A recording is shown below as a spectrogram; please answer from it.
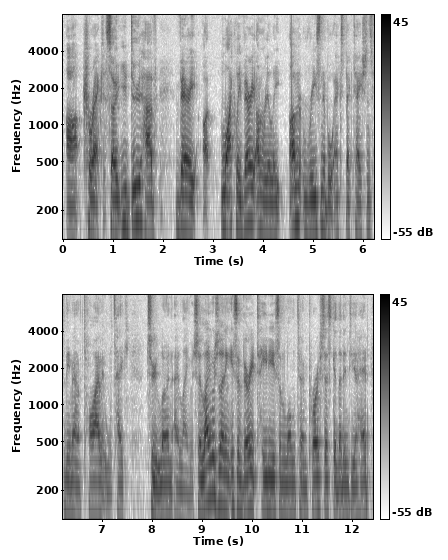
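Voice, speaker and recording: A language learning YouTuber, a young native English speaker, talks directly to the camera in a relaxed, unscripted lesson. He rambles slightly, doubling back on words and restarting phrases. His voice is at an ordinary middle pitch for a man, and he speaks a little fast.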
